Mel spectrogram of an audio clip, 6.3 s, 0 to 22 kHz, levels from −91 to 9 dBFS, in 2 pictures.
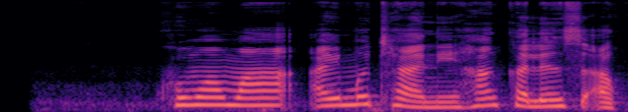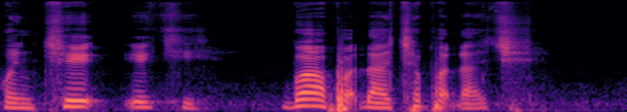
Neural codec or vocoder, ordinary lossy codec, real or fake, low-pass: none; none; real; none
